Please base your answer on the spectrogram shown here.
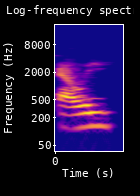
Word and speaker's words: Eli: um uh Eli is technically pronounced Ellie it's a Israeli name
